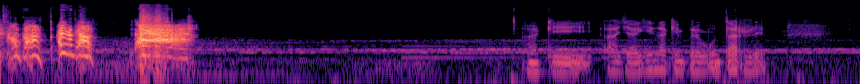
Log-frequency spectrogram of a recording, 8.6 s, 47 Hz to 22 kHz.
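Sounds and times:
man shouting in pain: 0:00.0 - 0:02.0
speech: 0:00.1 - 0:02.0, 0:05.3 - 0:07.8.

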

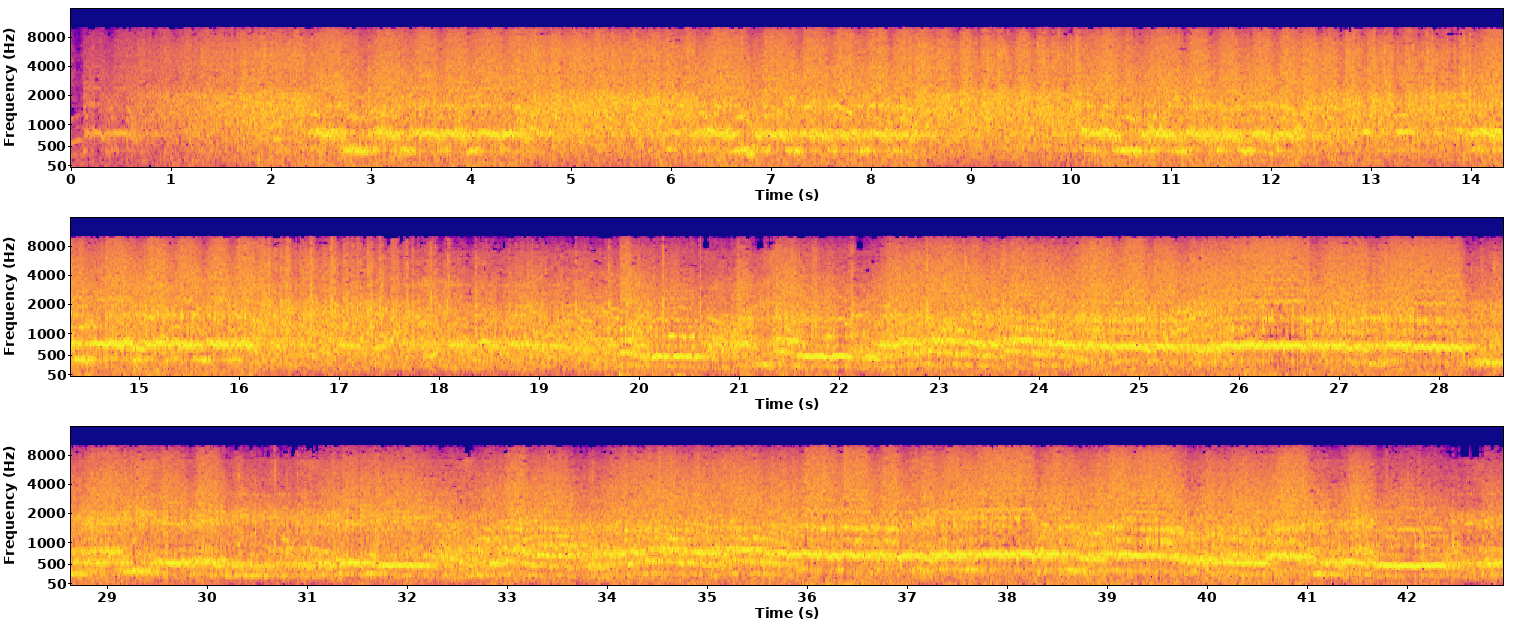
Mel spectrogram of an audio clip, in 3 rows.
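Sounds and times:
large crowd of football supporters chanting protest songs in a stadium: 0:00.0 - 0:42.9.

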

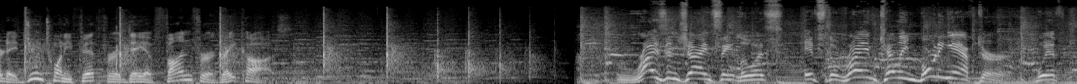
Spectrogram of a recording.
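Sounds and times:
speech: 0:00.0 - 0:03.0, 0:06.2 - 0:10.7
slow sharp hand claps: 0:03.2 - 0:05.6.

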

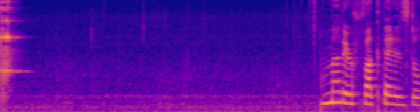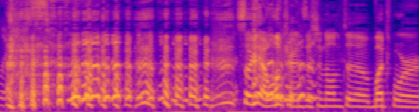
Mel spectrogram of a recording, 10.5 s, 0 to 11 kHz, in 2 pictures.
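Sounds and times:
glasses of dark imperial stout with espresso clinking in a toast: 0:00.0 - 0:00.4
low quiet hum: 0:00.0 - 0:10.4
speech: 0:04.0 - 0:10.4
laughter: 0:05.4 - 0:09.4.

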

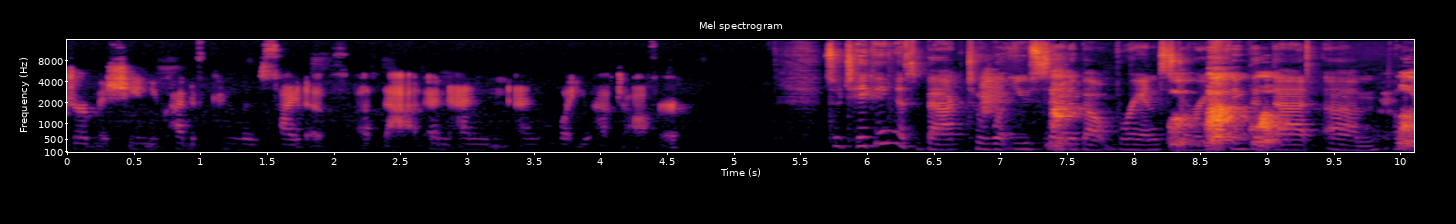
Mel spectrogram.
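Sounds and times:
speech: 0:00.0 - 0:04.8, 0:05.7 - 0:10.1
dog barking in the background: 0:06.9 - 0:07.6, 0:08.3 - 0:09.2.

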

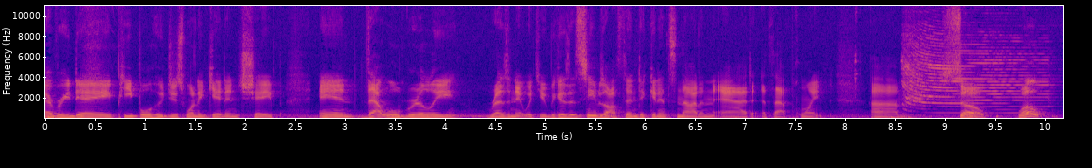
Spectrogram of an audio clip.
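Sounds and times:
speech: 0:00.0 - 0:10.1
brassy rap air horn sound effect: 0:08.4 - 0:10.1.

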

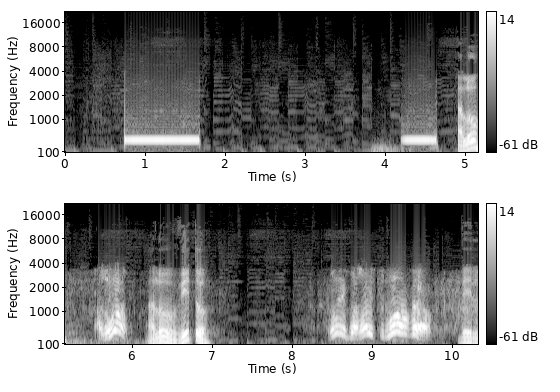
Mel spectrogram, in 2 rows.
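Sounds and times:
electronic telephone tone as a call is dialed: 0:00.8 - 0:01.7, 0:04.2 - 0:04.7
speech: 0:04.9 - 0:07.0, 0:08.7 - 0:10.3.

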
